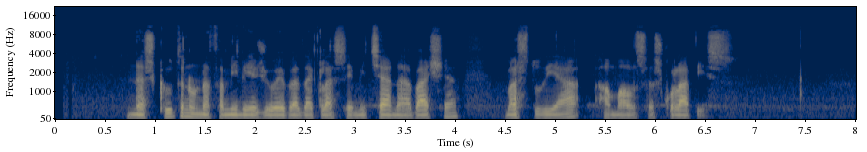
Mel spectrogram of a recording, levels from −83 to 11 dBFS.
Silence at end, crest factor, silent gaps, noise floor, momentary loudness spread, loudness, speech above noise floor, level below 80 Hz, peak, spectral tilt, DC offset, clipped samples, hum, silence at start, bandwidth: 1.3 s; 22 dB; none; -61 dBFS; 9 LU; -27 LUFS; 35 dB; -50 dBFS; -6 dBFS; -5.5 dB/octave; under 0.1%; under 0.1%; none; 0.7 s; 11 kHz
